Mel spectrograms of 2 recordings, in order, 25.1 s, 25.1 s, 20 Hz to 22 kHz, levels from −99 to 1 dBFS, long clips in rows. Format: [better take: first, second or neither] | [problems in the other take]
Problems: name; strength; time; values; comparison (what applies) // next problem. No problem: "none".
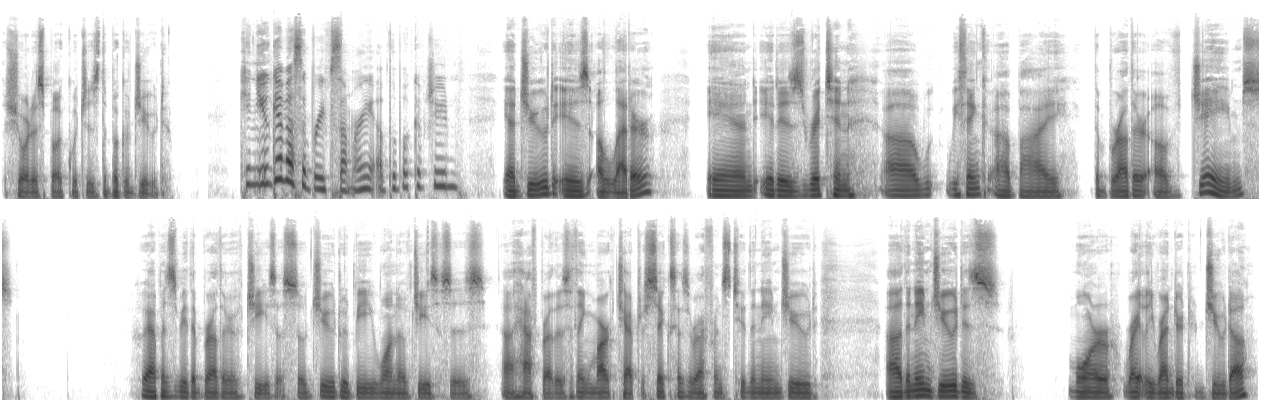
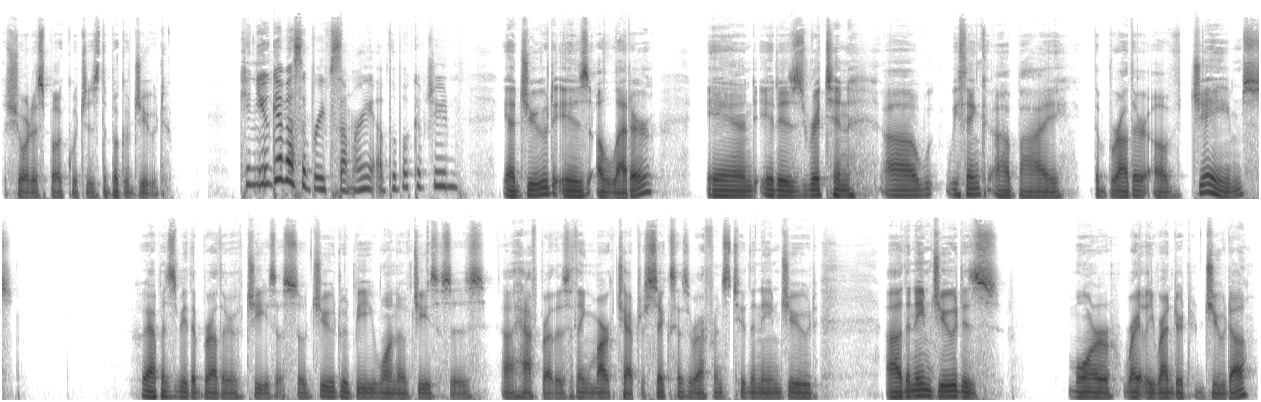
neither | none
